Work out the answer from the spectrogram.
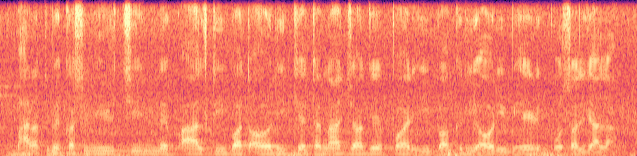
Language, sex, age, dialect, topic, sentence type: Bhojpuri, male, 18-24, Southern / Standard, agriculture, statement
